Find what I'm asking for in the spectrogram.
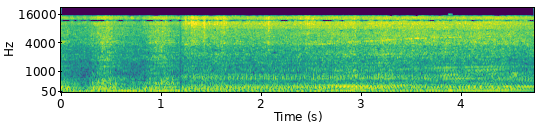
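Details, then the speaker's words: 1979 Ford engine running on seven cylinders with a dead plug wire, being driven to self-destruct: rough revving with wavering tones and an uneven, strained note, a strange noise whose cause is unclear. "Теперь она должна сама взорваться. Ну, пошли. Какой-то странный звук."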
